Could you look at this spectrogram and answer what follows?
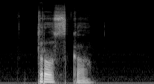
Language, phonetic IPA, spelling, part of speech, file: Polish, [ˈtrɔska], troska, noun, Pl-troska.ogg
